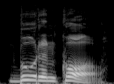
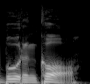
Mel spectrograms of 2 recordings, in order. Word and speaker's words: boerenkool: There is a light emphasis on the last part of the word.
